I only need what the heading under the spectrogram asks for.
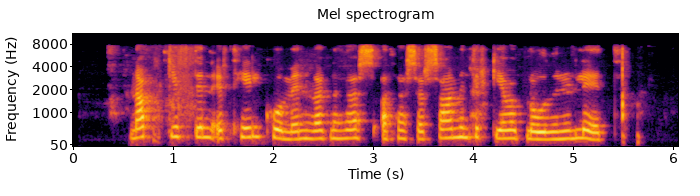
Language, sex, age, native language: Icelandic, female, 20-29, Icelandic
